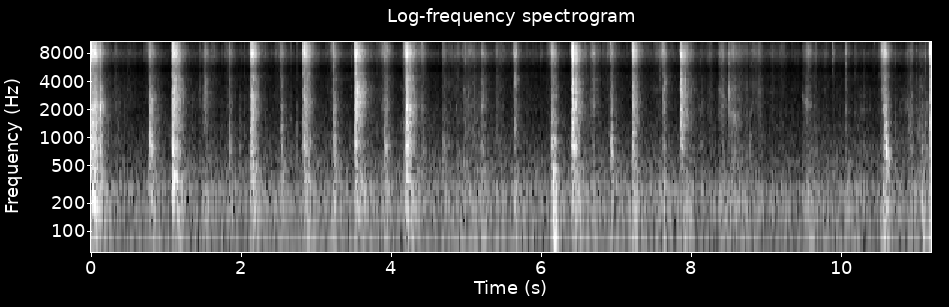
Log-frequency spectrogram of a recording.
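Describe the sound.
Tarot cards being shuffled and drawn, heard as many crisp, sharp snaps and taps at an uneven, fairly quick pace, each brief and clicky, with quiet gaps between them and no talking.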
